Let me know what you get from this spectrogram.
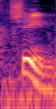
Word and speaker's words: Shein: Well, as the aforementioned Chinese online retailer, Shein, it's pronounced Shein,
